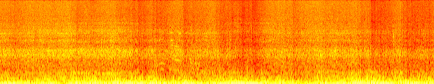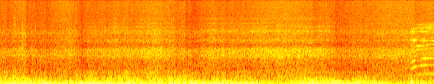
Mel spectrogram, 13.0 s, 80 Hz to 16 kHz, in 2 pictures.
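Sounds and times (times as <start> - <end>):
surf: 0.0 - 13.0
wind buffeting microphone: 0.0 - 13.0.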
